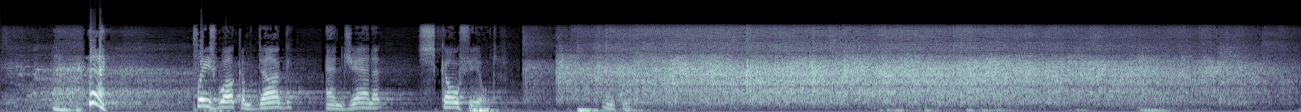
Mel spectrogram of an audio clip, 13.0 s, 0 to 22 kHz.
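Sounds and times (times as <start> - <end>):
audience applauding: 5.2 - 13.0.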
